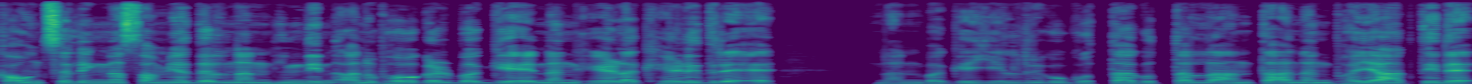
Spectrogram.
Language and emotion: Kannada, fearful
